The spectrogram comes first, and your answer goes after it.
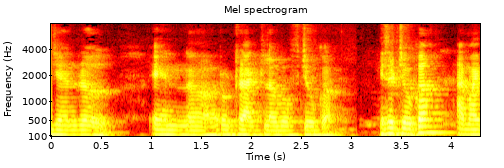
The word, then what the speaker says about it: Joka: guys do in general in Rotaract Club of Joka. Is it Joka? Am I pronouncing it right? Yes, it's Joka.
